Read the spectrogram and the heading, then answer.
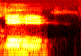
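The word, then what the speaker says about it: Guéhi: Honestly, I'm just hyping on the Gihi train. I can't pronounce his name. – Gehi, thank you.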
